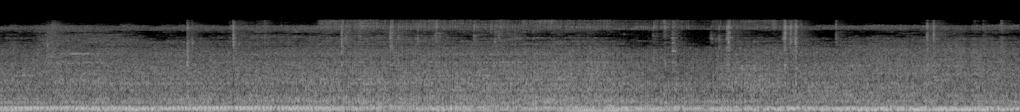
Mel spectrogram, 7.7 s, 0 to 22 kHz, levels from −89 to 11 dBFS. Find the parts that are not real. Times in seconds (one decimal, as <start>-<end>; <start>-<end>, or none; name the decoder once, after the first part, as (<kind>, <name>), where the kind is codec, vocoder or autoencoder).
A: 2.4-6.0 (vocoder, Vocos)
